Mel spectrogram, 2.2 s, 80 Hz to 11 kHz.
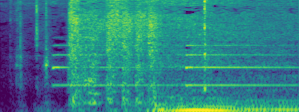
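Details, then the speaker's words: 2013 Hyundai Elantra GT hatchback 2.0 L, heat-soaked hot start after replacing crankshaft and both cam sensors (previously slow cranking, erratic tachometer): short half-second crank, catches cleanly into smooth even idle; normal hot start. "oh wow starts up a lot faster too we got this thing whooped"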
